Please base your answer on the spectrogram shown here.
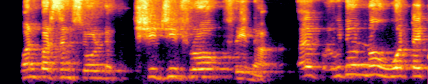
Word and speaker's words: schizophrenia: person told schizophrenia. We don't know what type of pronunciation they are using because they don't know the pronunciation.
